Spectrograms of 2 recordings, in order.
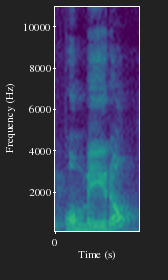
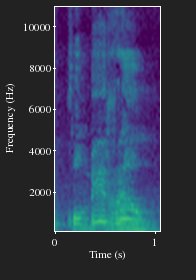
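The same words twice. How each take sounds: First: "comeram" with stress on ME, RAM unstressed; stress on penultimate syllable. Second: "comerão" slowly, stretched onto final RÃO; stress on last syllable. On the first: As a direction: lean on the middle of "comeram", on ME. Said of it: "Do primeiro". ("comeram" com a tônica no ME) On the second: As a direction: draw out the RÃO that ends "comerão". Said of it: "Do segundo". ("comerão" devagar, esticando o RÃO final) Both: Shown as a demonstration.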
